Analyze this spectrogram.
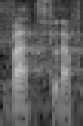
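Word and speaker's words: Václav: bats la ftc klaus porque tengo entendido que así se pronuncia en checo y aprendí que la ce se pronuncia como ts vaclav klaus algo aprende uno todos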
